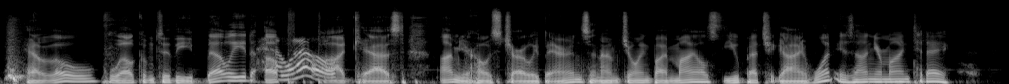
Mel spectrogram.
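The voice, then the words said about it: Put-on NPR radio host voice. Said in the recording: “I was trying my NPR voice. It didn't work very good. ... She's like creepy.”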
